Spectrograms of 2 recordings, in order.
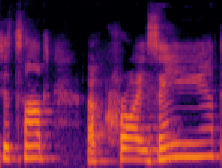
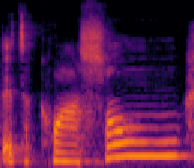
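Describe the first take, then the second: First: High mock-American voice, "croissant" with an anglicised "kroy-zant". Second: "croissant" as French "kwa-son", very high and drawn out; slow, gushing attempt at French "croissant", "kwah-SOHN"; mock French croissant. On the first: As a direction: say "croissant" as a naive American would, "CROY-zant", pitched high. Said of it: "Americans being trusting creatures".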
